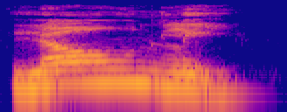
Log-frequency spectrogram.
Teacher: Que esse E do meio não é pronunciado. Então, você vai do N pro L.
